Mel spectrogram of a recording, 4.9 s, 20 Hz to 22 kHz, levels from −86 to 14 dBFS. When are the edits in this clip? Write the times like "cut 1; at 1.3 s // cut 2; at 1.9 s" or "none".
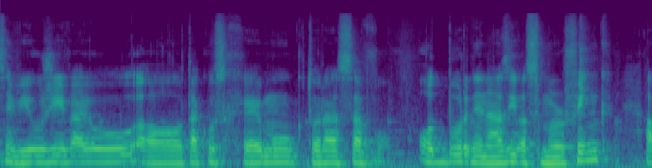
none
